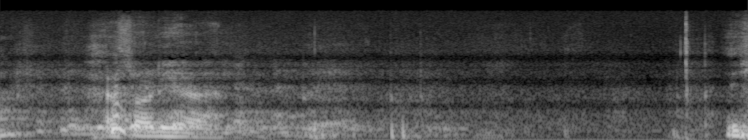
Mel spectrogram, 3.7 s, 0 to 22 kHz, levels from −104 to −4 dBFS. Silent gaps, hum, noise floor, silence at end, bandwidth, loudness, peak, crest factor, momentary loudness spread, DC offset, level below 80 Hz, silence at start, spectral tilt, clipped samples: none; none; -60 dBFS; 0 s; 16 kHz; -31 LUFS; -10 dBFS; 22 dB; 20 LU; under 0.1%; -62 dBFS; 0 s; -6.5 dB/octave; under 0.1%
